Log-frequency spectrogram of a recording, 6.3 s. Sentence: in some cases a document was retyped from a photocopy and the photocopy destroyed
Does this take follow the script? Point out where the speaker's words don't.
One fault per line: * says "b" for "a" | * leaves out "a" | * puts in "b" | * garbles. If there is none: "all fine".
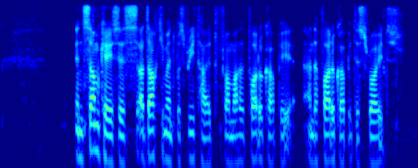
all fine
